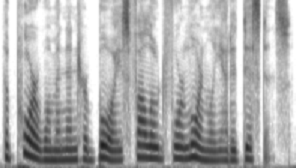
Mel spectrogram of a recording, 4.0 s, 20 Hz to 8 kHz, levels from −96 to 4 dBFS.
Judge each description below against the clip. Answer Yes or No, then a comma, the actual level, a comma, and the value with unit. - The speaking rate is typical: Yes, average, 165 wpm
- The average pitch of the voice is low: No, high, 190 Hz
